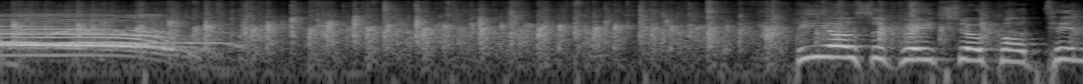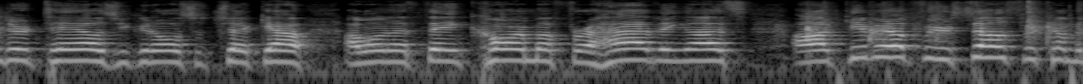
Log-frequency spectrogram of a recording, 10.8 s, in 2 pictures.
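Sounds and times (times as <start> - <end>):
crowd applauding: 0.0 - 5.0, 9.4 - 10.8
speech: 4.0 - 10.8.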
